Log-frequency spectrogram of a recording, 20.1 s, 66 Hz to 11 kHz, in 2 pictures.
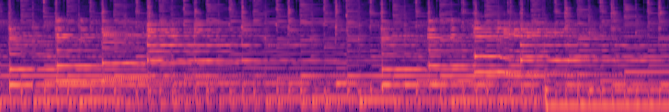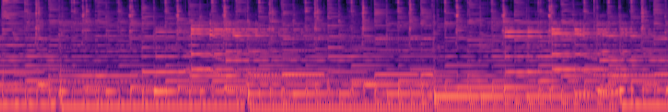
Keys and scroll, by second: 10.6 s, 14.7 s, 18.7 s.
